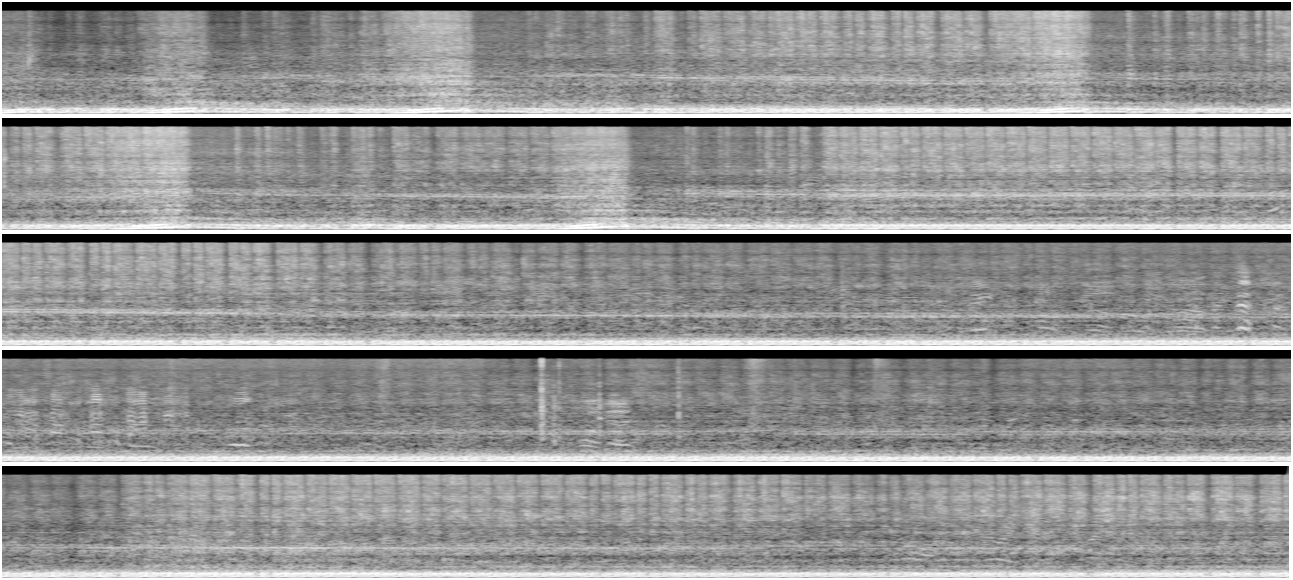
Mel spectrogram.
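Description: Street-race car engine idling loudly, blipped up and down in about five quick revs during the first ten seconds, then settling into a steady, lumpy idle.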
